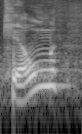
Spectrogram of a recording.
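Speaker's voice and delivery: "kiln" with the N sounded after L; first pronunciation, with N. Shown as a demonstration. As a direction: close "kiln" on a clear nasal. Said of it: "That is the first pronunciation".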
